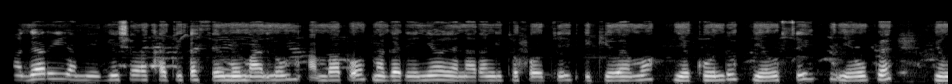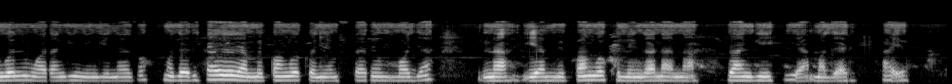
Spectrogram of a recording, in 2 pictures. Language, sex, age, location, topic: Swahili, female, 18-24, Kisumu, finance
